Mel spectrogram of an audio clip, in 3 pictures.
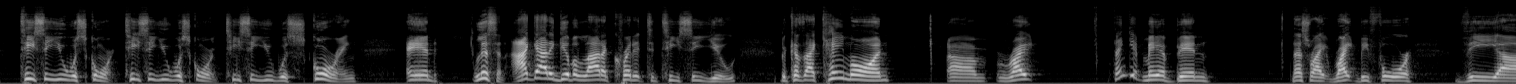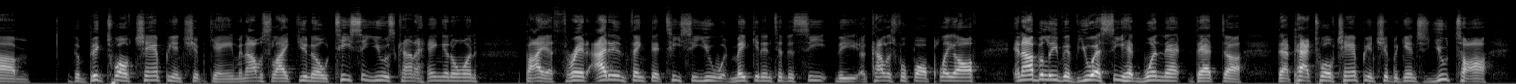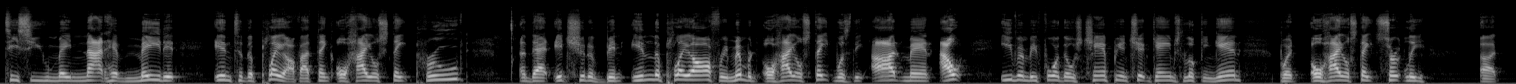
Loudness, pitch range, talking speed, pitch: -24 LUFS, 165-200 Hz, 175 wpm, 180 Hz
